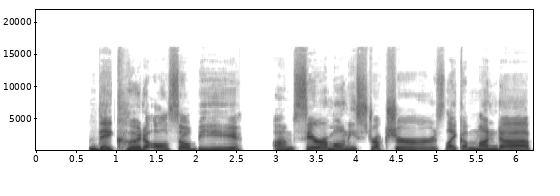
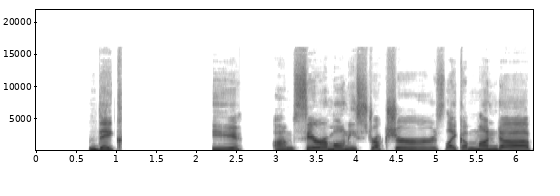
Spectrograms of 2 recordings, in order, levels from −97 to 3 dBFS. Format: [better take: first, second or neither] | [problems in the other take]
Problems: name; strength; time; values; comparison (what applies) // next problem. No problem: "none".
first | audio cutting out; at 1 s for 1 s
